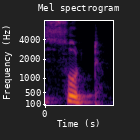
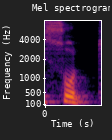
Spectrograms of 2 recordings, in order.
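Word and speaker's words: shout: एच ओ यू टी सोट साट देखिए इसको दोस्तो ए होता है स और व यट का उच्चारण दोस्तो आउट के रूप में करेंगे क्या हो जाएगा साट क्लियर सूट नहीं पढ़िए साट मीस होता दोस्तों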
